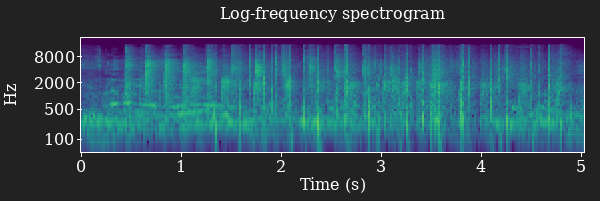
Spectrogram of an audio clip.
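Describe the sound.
A crowd claps steadily for about five seconds for two helpers at the check-in, a dense patter of sharp hand claps at a fairly loud, even level, with indistinct voices and cheers mixed underneath.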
